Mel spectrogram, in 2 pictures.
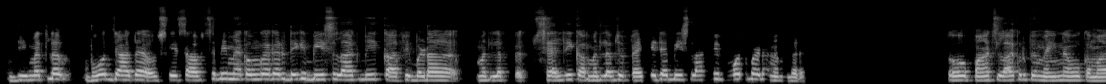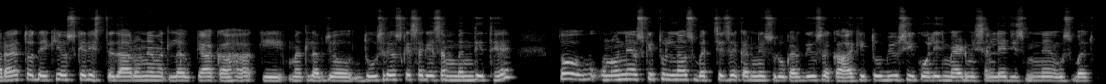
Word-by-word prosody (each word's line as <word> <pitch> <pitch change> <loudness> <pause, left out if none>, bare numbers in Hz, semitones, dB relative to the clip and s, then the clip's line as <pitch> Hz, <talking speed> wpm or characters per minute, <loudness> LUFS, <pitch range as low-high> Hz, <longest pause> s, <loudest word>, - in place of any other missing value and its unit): जी, 200 +1 +2
मतलब 230 +3 +1 0.2
बहुत 225 +4 +2
ज़्यादा 215 -1 +3
है, 200 - +4
उसके 185 +3 -2
हिसाब 200 -1 +2
से 250 - -2
भी 255 0 +1
मैं 245 -2 +1
कहूँगा 235 +1 +3
अगर 245 0 +2
देखिए 235 +3 +2
20 230 +1 +1
लाख 215 -1 +2
भी 230 +1 -1
काफ़ी 185 +3 +1
बड़ा 195 +1 +3 0.5
मतलब 190 0 0
अ, - - +1 0.2
सैलरी 200 +3 +1
का 205 -4 +1
मतलब 195 +1 +1
जो 210 -1 0
पैकेज 185 +3 0
है - - +4
20 220 0 0
लाख 210 0 -2
भी 255 - 0
बहुत 240 +2 -2
बड़ा 240 -1 0
नंबर 170 -2 -3
है। - - -7 1.4
तो 200 0 +4
₹5 195 +1 +1
लाख 200 +2 +2
रुपए 215 -2 -1
महीना 190 0 +1
वो 195 - +3
कमा 175 -1 +1
रहा 190 +3 +1
है 215 - 0
तो 220 - +2
देखिए, 210 +1 0
उसके 215 0 0
रिश्तेदारों 190 -3 0
ने 190 0 +1
मतलब 180 -1 -1
क्या 180 0 +2
कहा 175 +2 0
कि 170 -1 +1
मतलब 180 0 -1
जो 175 -1 +2 0.2
दूसरे 195 +4 +2
उसके 220 0 -1
सगे-संबंधी 200 -2 +1
थे, 215 - 0 0.5
तो 255 - +4
उ 225 0 -2
उन्होंने 215 +3 +2
उसकी 235 +1 -2
तुलना 225 -2 0
उस 215 0 -1
बच्चे 195 0 -1
से 215 +1 +1
करनी 195 0 +1
शुरू 180 -2 -1
कर 175 0 0
दी, 185 - +1
उसे 190 0 +1
कहा 170 0 +2
कि, 190 +2 -2
"तू 195 +1 +1
भी 200 +1 -1
उसी 205 0 -1
कॉलेज 190 -1 +1
में 180 -1 0
एडमिशन 180 0 -1
ले, 180 +1 +1
जिसने 180 +1 -3
उस 170 0 -2
बच 170 0 -1
195 Hz, 220 wpm, -23 LUFS, 185-220 Hz, 1.4 s, है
